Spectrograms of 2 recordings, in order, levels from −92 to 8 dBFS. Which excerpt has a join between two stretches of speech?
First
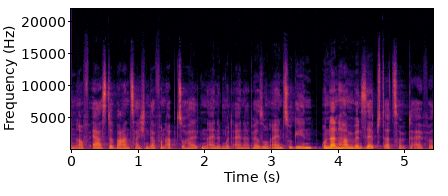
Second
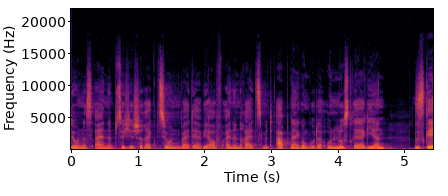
first; 3 cuts; at 2.3 s, 2.7 s, 4.3 s

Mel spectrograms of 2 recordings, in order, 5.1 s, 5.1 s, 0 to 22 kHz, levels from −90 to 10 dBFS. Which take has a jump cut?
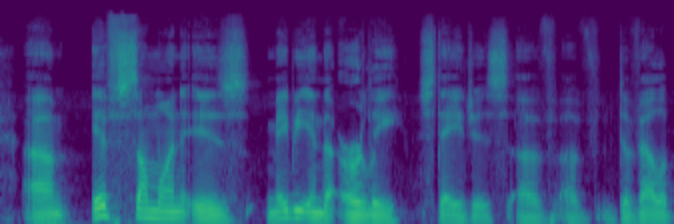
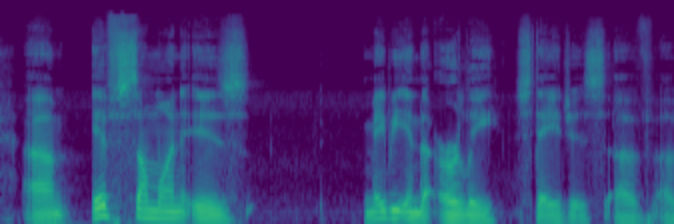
first; 1 cut; at 1.9 s

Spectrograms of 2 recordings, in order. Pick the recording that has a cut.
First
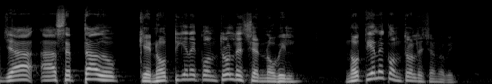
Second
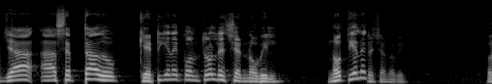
second; 2 cuts; at 1.5 s, 3.7 s

